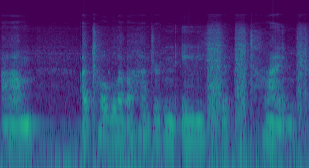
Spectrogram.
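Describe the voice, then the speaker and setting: Noticeable noise sits under speech delivered at a fairly slow pace. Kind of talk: casual video diary talk to camera. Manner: hesitant, many fillers; rambling.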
